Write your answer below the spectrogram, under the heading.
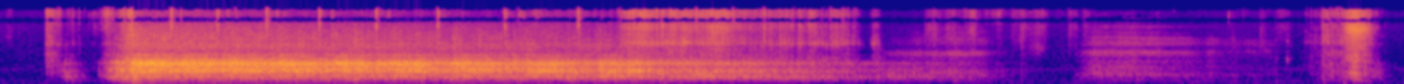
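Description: Hand-spun turntable carrying a wet acrylic-pour canvas, rotating with a loud rumbling scrape that starts about a second in, then fades over several seconds as it slows to a stop.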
